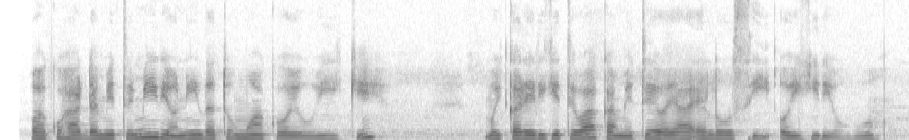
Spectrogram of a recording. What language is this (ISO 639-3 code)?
kik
